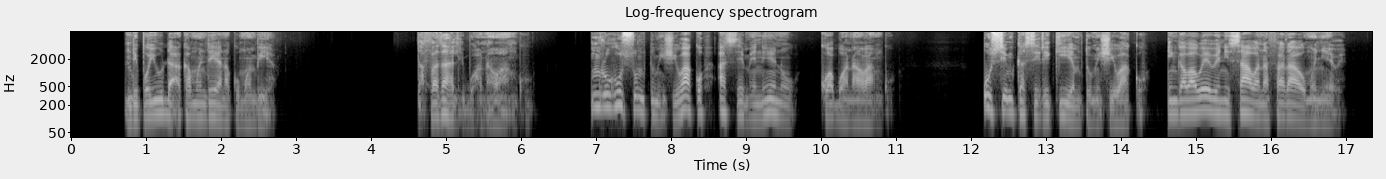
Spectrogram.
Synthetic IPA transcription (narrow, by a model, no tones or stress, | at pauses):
ndipɔjuɗaʔa̰kamwɛndɛanakumwambia̰ | tafaðaliɓwa̰na̰waŋɡu | m̩ɾuɦusum̩tumiʃiwakɔasɛmɛnɛnɔ | kwaɓwanawa̰ŋɡu | usim̩kasiɾikiɛm̩tumiʃiwa̰kɔ | iŋɡawawɛwɛnisawanafaɾaɔmwɛɲɛ̰wɛ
